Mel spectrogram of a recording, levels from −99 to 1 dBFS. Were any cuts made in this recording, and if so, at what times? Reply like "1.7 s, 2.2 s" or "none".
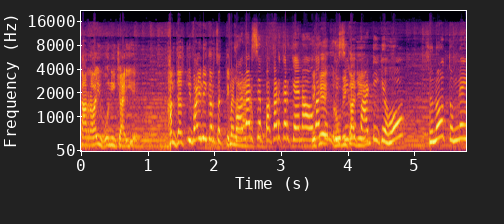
2.2 s

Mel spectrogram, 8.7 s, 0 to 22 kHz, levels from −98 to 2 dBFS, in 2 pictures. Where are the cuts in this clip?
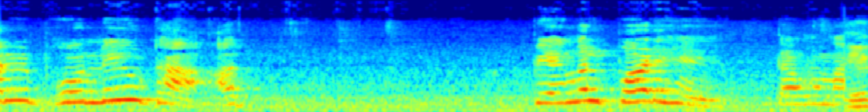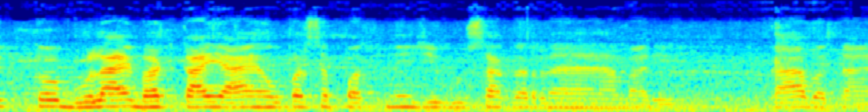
4.2 s

